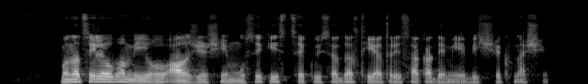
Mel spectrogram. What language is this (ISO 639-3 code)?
kat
